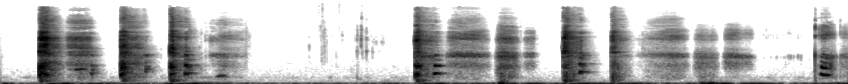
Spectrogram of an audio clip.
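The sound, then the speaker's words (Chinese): A harsh, uncontrollable coughing fit: three quick coughs, a brief pause, then several more clusters of raspy, breathy coughs that keep breaking out in uneven bursts. “控制不住咳嗽。”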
